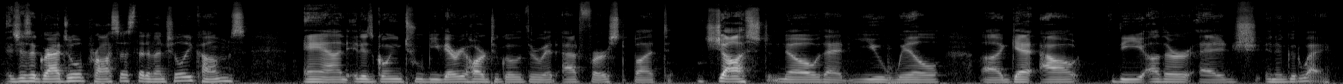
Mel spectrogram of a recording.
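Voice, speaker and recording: A man playing a friendly, flirty stranger in an improvised audio roleplay, talking in a rambling, hesitant, earnest way with gentle teasing. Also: mid-range voice, level tone, unhurried, clear, resonant tone. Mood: earnest, reassuring. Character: cute friendly male stranger at pumpkin patch, wholesome, flirty, reassuring. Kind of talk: improvised intimate audio roleplay spoken to the listener.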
